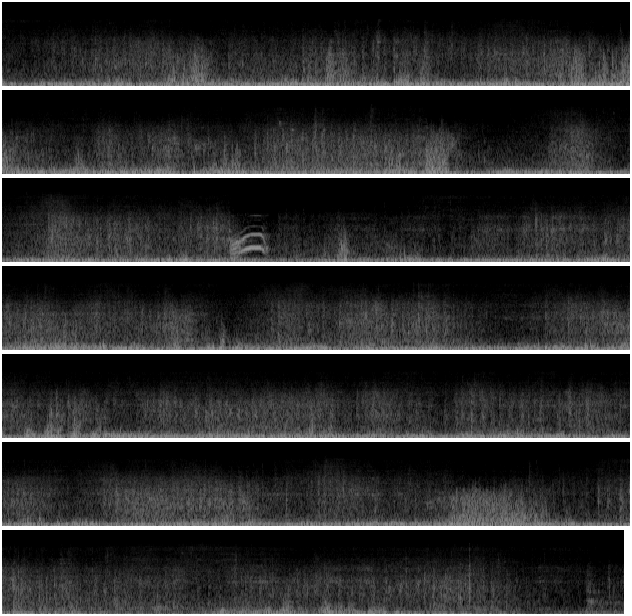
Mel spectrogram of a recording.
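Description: Wind rushing over the helmet camera's microphone, with mountain bike tyres rolling over dirt singletrack on a fast descent. A brief rising squeak cuts through about a third of the way in.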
